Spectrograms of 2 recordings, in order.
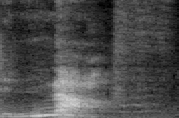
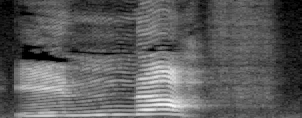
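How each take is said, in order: First: A mild retelling of the shouted Enough!, louder; retold chilling voice. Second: Booming, higher, very loud shout of Enough!; chilling command. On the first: Charlie retelling the frightening voice to Benjamin, mild mock shout. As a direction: echo the scary Enough! without full force. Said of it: "the worst voice I ever heard". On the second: Acted. Mystery man silencing the arguing crowd with a chilling shout. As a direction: thunder the word Enough! to silence everyone. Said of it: "such a deep and chilling voice".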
